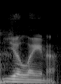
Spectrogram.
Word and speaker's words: Yelena: Yelena, thank you.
